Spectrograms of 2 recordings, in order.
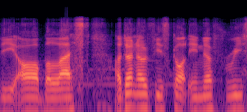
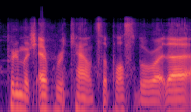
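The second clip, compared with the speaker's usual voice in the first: ordinary talk, nothing marked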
